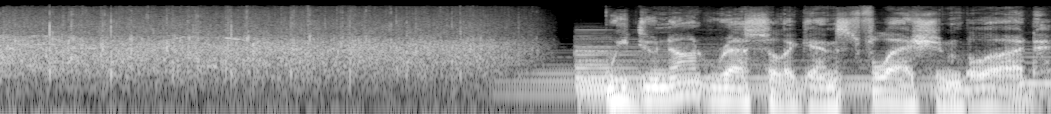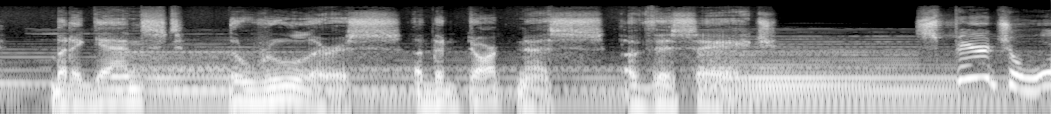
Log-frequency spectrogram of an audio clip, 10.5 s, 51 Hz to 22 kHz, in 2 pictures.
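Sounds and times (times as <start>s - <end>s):
congregation clapping in praise during a church service: 0.0s - 2.8s
speech: 3.0s - 10.4s.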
